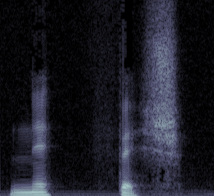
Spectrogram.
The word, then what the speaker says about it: Nefesh: Wir haben also hier die drei Silben von Nefesh, Ne, Fe und Sh. Im Hebräischen wird dann zwischendrin jeweils ein kleines E eingesetzt, Nefesh.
